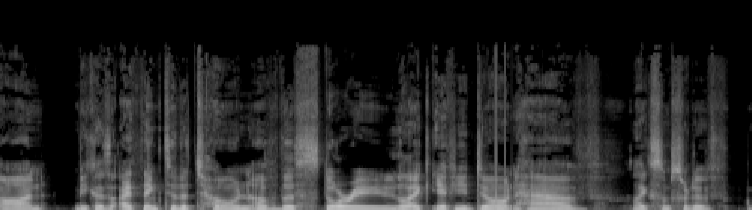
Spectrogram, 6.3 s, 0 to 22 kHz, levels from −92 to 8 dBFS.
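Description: From 4.12 to 4.38 s, just after "story like if you", the speech breaks into a short burst of gritty crackle. This is processor overload crackle. The processor failed to deliver a run of small buffers on time, around seven of them. Each missed block was skipped outright, leaving a tiny hard-edged gap of a few milliseconds, which fits a buffer of roughly 3 ms. Strung together, the gaps tear the sound for about a quarter of a second before it runs clean again.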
